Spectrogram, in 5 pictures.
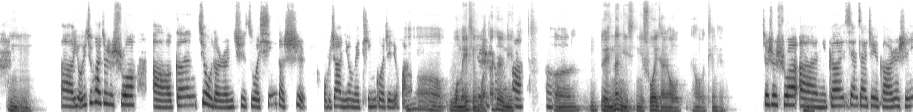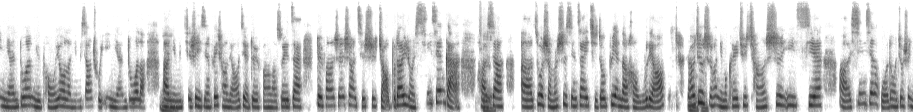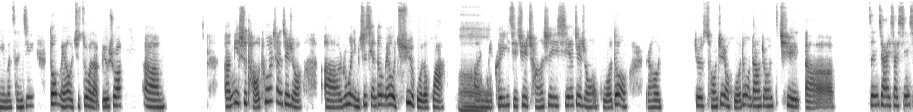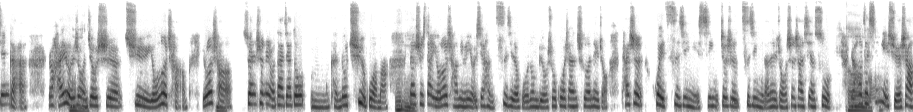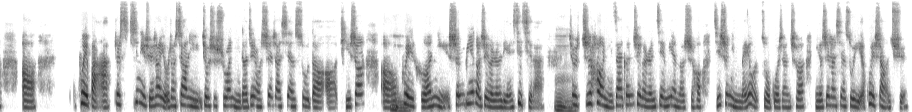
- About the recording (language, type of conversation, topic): Chinese, advice, 当你感觉伴侣渐行渐远、亲密感逐渐消失时，你该如何应对？
- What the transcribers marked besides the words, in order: other background noise; tapping; other noise; lip smack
